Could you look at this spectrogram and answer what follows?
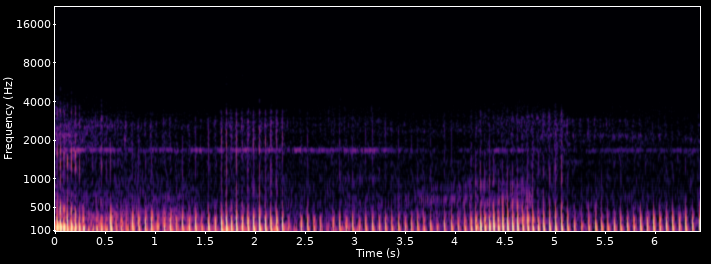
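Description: Enduro dirt bike engine running at idle, an even rapid pulse, swelling briefly twice.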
